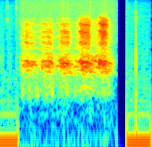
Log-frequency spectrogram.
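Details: A mute swan (Cygnus olor) gives a hoarse, nasal series of about five quick snorting notes over a second and a half, with a low electronic hum before and after.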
